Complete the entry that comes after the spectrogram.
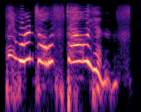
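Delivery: very high, loud, slow shriek; outraged shriek. Acted. Incensed Speck correcting Claire, loud shriek. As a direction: scream it in indignation.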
